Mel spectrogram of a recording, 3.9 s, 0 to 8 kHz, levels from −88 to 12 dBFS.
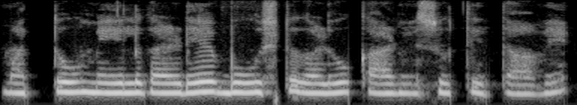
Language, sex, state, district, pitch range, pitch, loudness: Kannada, female, Karnataka, Bidar, 240-250 Hz, 245 Hz, -13 LUFS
